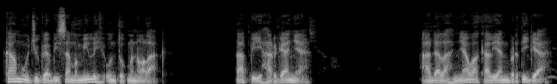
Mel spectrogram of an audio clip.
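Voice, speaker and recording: A man plays a proud young martial artist who talks down to his enemies in a cold, threatening tone. His voice sits fairly low. The drama is dubbed. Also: a little fast. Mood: menacing. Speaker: voice actor dubbing a martial arts drama. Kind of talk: Indonesian dub of a Chinese drama.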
